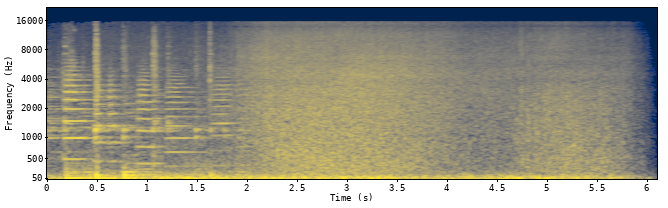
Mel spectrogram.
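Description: Brass music ends about two seconds in, leaving a steady wash of waves on the beach with wind, which fades out at the end.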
